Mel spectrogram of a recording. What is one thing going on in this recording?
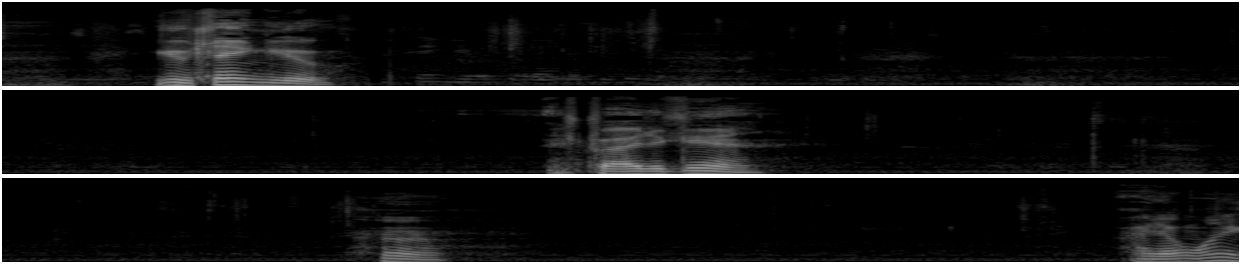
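An elderly man speaks slowly and calmly through a microphone, pausing long between phrases.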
